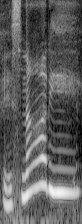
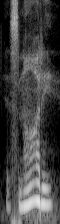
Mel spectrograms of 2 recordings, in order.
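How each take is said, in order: First: The voice is soft and gentle. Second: The voice is slightly raspy and rough. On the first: "I come in with a soft voice" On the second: "when I come with a little raspy"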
